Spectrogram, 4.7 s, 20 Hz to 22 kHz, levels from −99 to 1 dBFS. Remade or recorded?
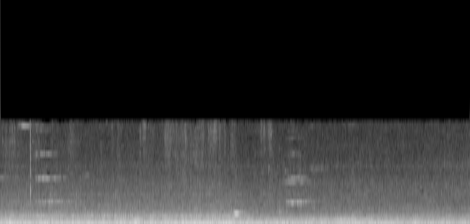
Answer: recorded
